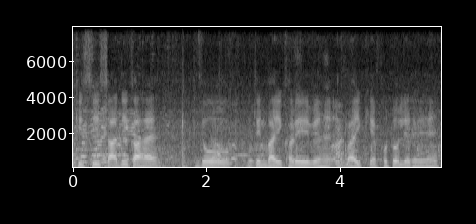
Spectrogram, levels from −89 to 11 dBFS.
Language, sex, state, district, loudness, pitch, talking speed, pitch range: Maithili, male, Bihar, Araria, -19 LUFS, 145 Hz, 185 wpm, 140-150 Hz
